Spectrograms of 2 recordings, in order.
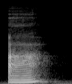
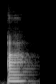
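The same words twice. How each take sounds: First: The pitch rises upward. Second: The syllable is light and soft. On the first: "requires you to raise your voice a little bit" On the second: "the last one is very soft"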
